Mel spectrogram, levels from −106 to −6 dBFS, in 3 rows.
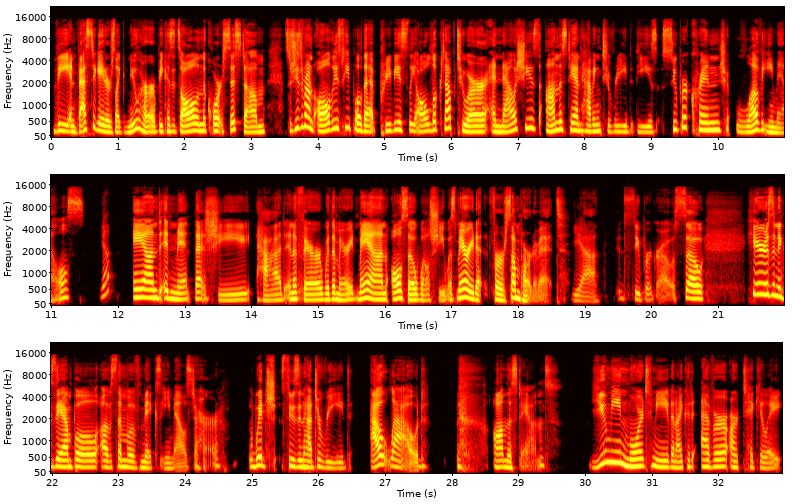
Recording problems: none

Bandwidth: 14.5 kHz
